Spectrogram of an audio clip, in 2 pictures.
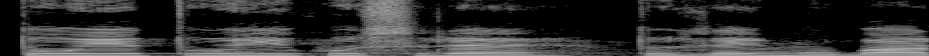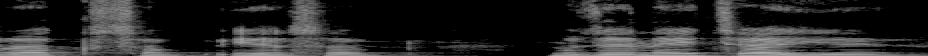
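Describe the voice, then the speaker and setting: A woman voicing a playful, teasing young college woman in a Hindi love story, speaking slowly. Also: fairly high pitch, little pitch movement, dark tone, natural voice. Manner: teasing, refusing. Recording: dull lo-fi recording.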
